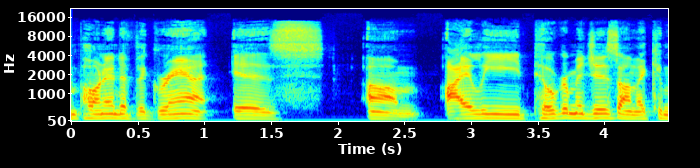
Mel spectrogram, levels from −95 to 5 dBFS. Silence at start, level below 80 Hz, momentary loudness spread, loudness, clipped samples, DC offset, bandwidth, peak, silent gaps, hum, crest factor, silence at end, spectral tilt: 0 s; -60 dBFS; 5 LU; -18 LUFS; under 0.1%; under 0.1%; 15 kHz; -2 dBFS; none; none; 16 dB; 0 s; -3.5 dB/octave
